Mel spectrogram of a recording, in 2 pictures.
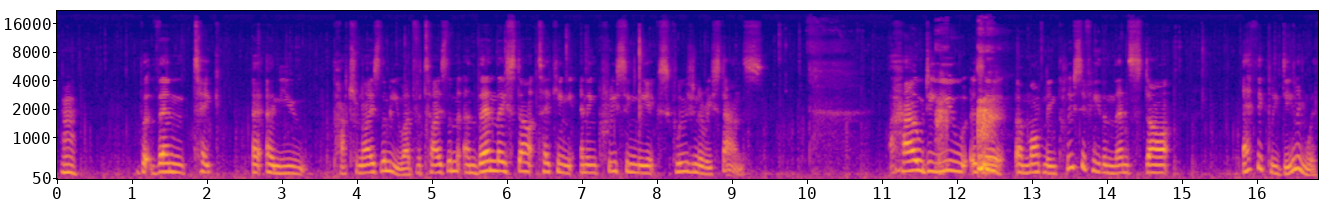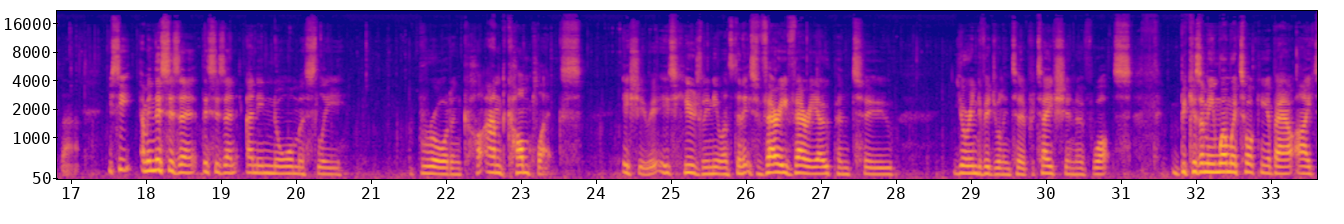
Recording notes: Background fire ambience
